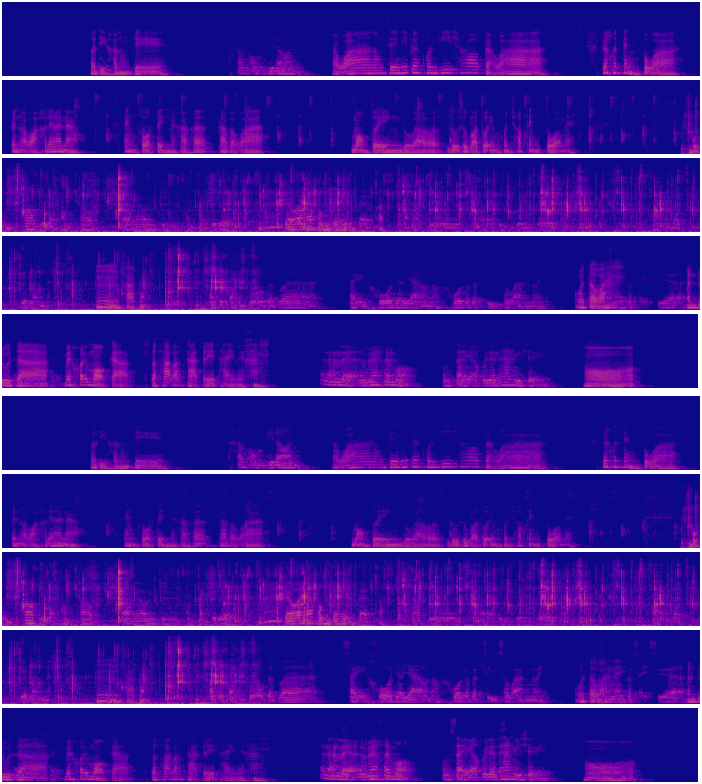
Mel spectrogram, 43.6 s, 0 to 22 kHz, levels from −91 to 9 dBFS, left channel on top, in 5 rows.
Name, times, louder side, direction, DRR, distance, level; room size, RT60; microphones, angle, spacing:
voice 1, 1.1-2.1 4.1-6.8 7.3-8.5 8.8-9.7 10.2-12.0 13.1-15.9 21.2-21.8 27.3-27.9 33.3-34.0 34.7-38.2 42.2-42.8, left 3 dB, 50° left, 0.9 m, -51 dB
voice 2, 2.8-3.7 16.8-18.6 18.9-22.0 22.4-24.8 25.5-25.9 26.3-26.8 28.6-30.1 30.4-33.0 33.5-34.7 35.0-35.6 38.9-40.0 40.4-41.7, right 2 dB, 75° right, 2.9 m, -53 dB
sound 1, 9.6-23.3, left 6 dB, 85° left, 2.9 m, -68 dB
sound 2, 17.2-29.4, right 3 dB, 15° right, 1.1 m, -48 dB
15.0 x 5.7 x 5.5 m
head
